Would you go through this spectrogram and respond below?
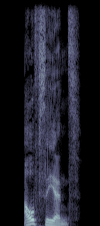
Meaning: genitive singular of Aufsehen
- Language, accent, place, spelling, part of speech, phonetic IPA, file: German, Germany, Berlin, Aufsehens, noun, [ˈaʊ̯fˌzeːəns], De-Aufsehens.ogg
